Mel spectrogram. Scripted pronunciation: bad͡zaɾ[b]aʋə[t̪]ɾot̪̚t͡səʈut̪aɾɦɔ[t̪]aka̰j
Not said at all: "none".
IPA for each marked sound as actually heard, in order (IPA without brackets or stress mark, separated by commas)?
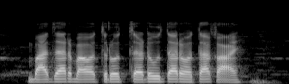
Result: b, t̪, t̪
